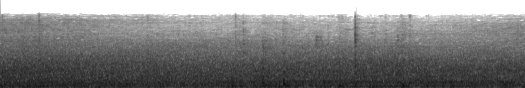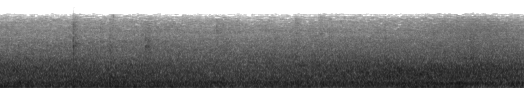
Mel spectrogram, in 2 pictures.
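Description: Steady low noise of a bicycle being ridden along a road, the mix of moving air and tyres on pavement, with a few faint clicks.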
